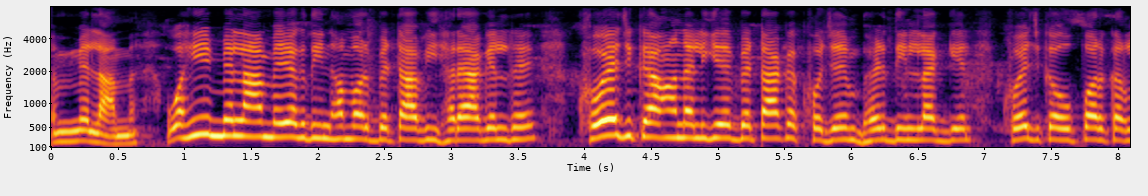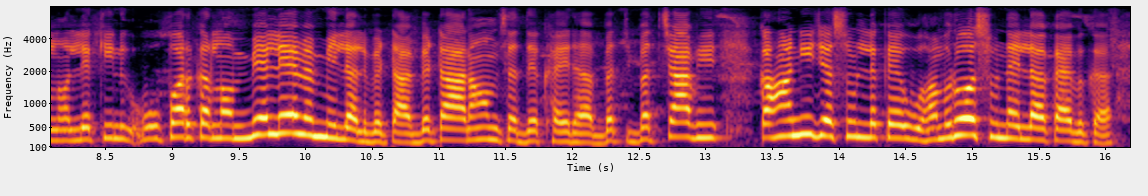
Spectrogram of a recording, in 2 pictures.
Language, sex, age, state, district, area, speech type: Maithili, female, 45-60, Bihar, Purnia, rural, spontaneous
